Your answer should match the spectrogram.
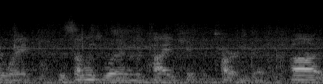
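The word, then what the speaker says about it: McKay: Mackay, which in Scotland, that's how we pronounce his name, is Mackay, because he is Scottish, and that's how they pronounce it. It's David O. Mackay, though.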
